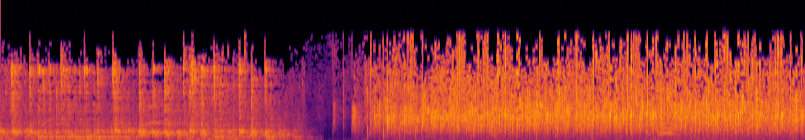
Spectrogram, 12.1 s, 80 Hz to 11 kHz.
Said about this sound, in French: Acclamés par la foule, Sidi Borro et Salia Sanou sont enthousiastes. Les 2 Burkinabés viennent de présenter leur chorégraphie à Avignon.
